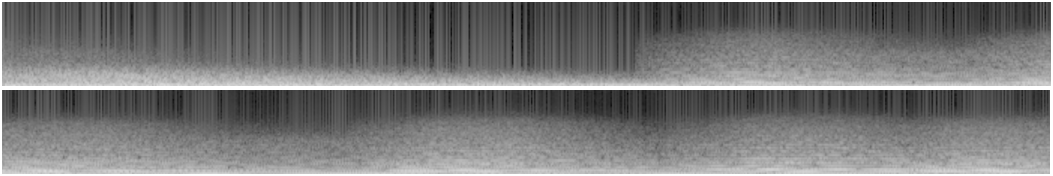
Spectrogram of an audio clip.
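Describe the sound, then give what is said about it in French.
A bomb dropped from a plane over Hiroshima explodes: a loud, broad rumble fades over about four seconds, then gives way to a low, throbbing drone that swells and ebbs slowly through to the end. “La lumière verte, j'appuie sur le bouton. Voilà, je viens de jeter une bombe sur Hiroshima.”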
